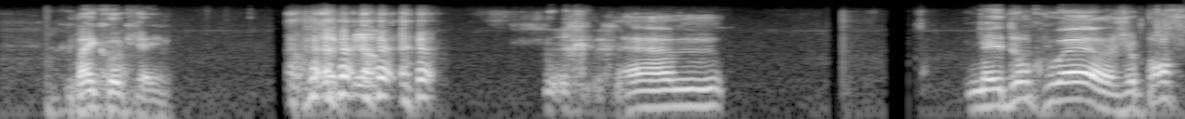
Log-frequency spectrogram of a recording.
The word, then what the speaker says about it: Michael Caine: Parce que si en anglais tu dis Michael tu dis Michael Caine, et c'est comme ça qu'on prononce Michael Caine. Michael Caine.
